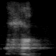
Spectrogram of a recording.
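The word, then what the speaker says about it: เห็ด: So in Thailand, mushrooms are called het. You might see that spelled with a T or a D, but het.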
